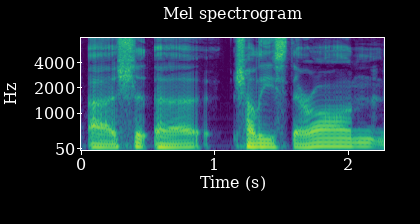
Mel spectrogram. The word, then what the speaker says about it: Charlize Theron: Bombshell, which comes out this Friday, starring Charlize Theron, Nicole Kidman, Margot Robbie, John Lithgow.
